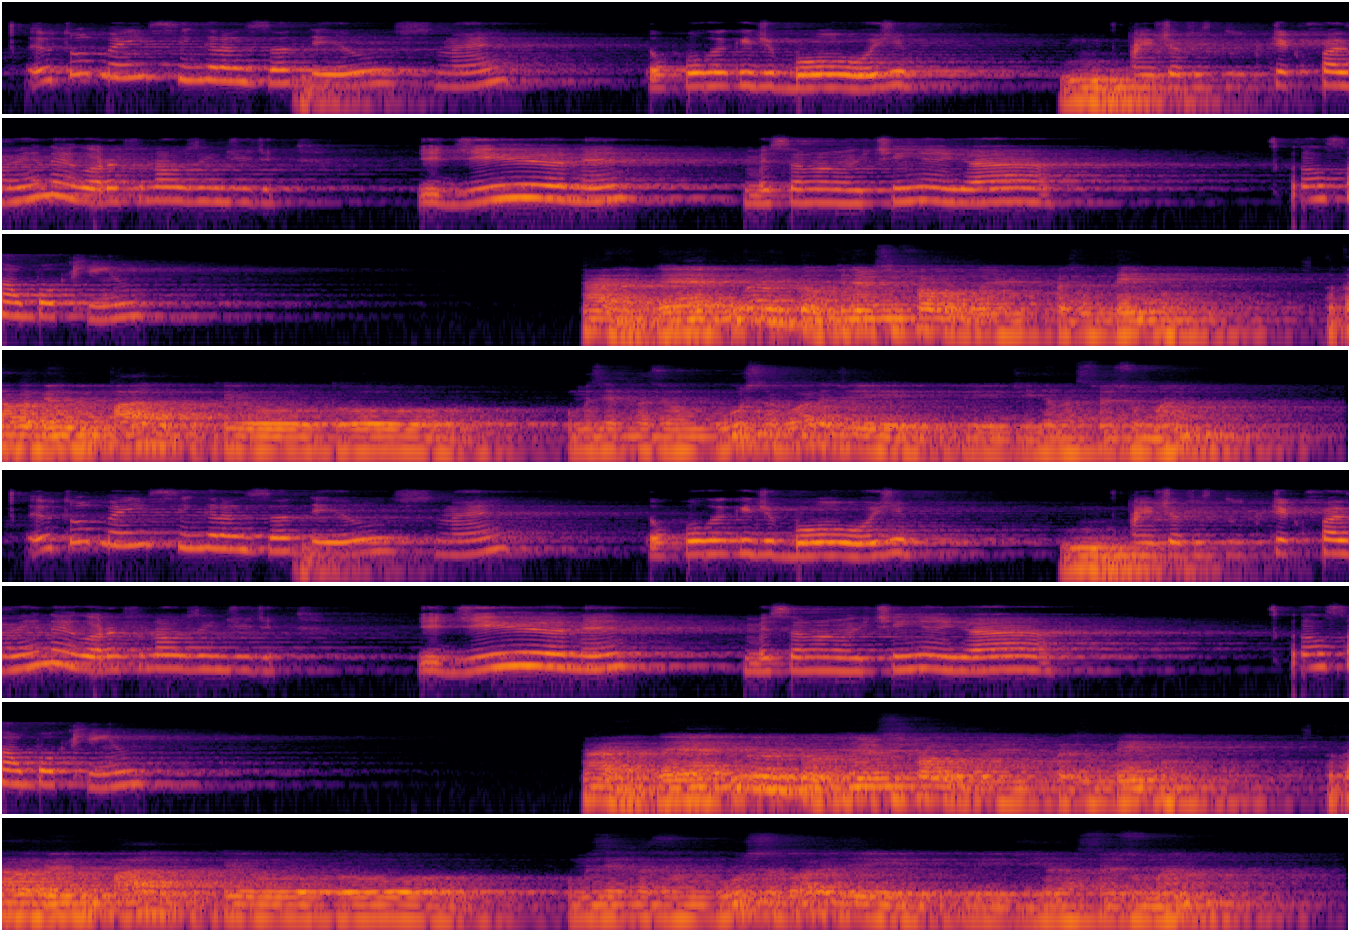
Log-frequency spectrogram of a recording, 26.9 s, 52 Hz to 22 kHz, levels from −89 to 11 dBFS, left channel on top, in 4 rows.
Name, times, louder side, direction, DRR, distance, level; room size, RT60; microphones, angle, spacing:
voice 1, 0.1-2.6 3.2-4.6 5.6-8.3 8.8-10.0 10.4-12.1 13.2-14.2, equal, 5° right, 7 dB, 0.4 m, -24 dB
voice 2, 5.3-5.7 16.4-19.4 20.1-22.6 23.0-26.1, equal, 50° left, -3 dB, 2.6 m, -22 dB
25.5 x 11.5 x 3.7 m, 2.3 s
head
